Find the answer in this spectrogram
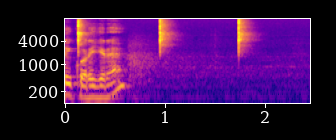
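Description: A man speaks for a moment, then two short, sharp clicks come about a second apart.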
